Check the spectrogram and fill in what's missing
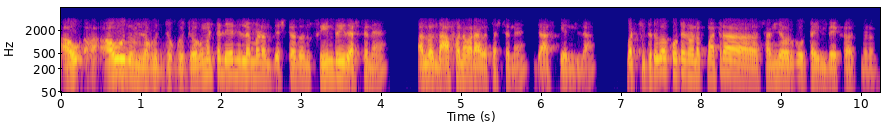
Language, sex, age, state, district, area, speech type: Kannada, male, 30-45, Karnataka, Chitradurga, rural, conversation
